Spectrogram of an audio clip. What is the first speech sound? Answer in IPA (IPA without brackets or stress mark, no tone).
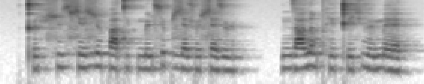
kʼ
